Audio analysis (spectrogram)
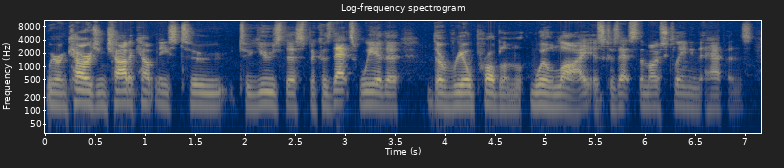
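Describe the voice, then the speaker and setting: In a dry recording, a gravelly, mid-range voice belongs to a sailing charter boss of about forty, interviewed casually on a live stream. Lively and story-driven, he delivers his words in fast bursts.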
